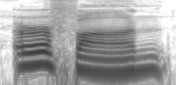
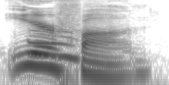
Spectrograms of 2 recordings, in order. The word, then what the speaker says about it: Irfan: My name is Irfan, pronounced ear, like the body part, and fawn like a baby deer. Okay, ear fawn.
